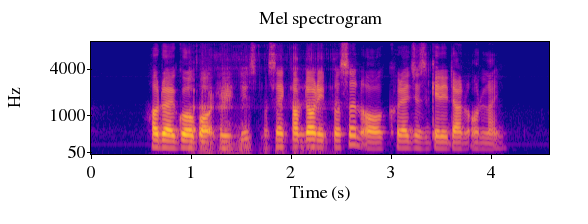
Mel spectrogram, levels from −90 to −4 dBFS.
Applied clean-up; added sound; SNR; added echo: neural separator model SepFormer DNS4.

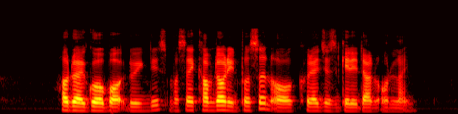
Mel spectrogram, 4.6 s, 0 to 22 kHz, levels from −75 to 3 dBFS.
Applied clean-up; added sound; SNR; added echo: none; none; none; none.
